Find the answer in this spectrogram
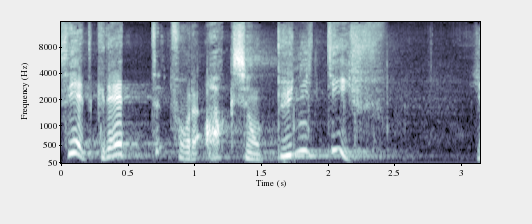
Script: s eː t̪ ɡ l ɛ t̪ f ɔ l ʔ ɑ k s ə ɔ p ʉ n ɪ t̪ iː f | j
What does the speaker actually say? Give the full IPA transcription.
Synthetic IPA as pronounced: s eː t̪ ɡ ɾ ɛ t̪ f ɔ ɾ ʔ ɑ k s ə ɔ p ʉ n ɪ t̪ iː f | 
